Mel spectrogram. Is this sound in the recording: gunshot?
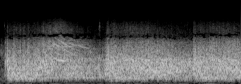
yes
